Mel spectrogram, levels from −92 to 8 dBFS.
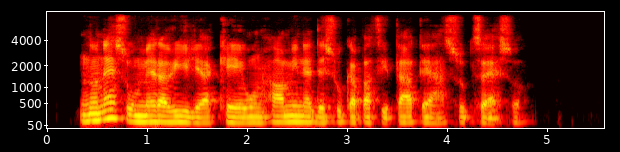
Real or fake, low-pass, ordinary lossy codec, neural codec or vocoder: fake; 7.2 kHz; AAC, 48 kbps; codec, 16 kHz, 4.8 kbps, FACodec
